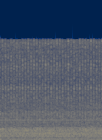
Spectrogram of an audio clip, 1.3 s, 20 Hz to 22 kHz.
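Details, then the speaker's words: Chevy Cruze, about 111,000 miles, running after valve cover/EGR valve replacement; slightly rough idle with light even ticking from normal, historically noisy hydraulic lifters, not bad lifters; normal idle. "these crews motors sound like a little diesel motor Pippin has the perfectly normal hydraulic lifters and I mean they're just historically noisy so it's not bad lifters"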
